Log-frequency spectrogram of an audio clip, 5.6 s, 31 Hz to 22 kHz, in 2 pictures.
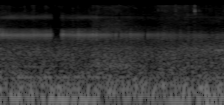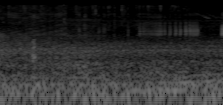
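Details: Cicadas found on sidewalks, 2020: an even, sustained buzz with a thin higher whine over it, fading out after about three seconds, leaving only low rumbling noise.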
